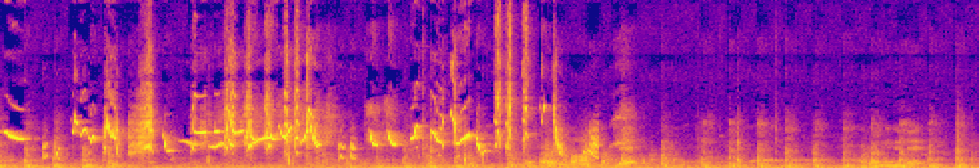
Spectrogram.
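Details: Oriental magpie-robin song meant to trigger silent birds into singing: fast high twittering whistles and trills at the start, followed by quieter harsh chattering and clicking notes over a faint low hum.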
